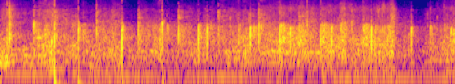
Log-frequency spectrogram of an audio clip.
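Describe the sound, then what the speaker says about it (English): An audience applauds at a high school football playoff bracket release show, with fairly quiet, steady clapping heard throughout. "Let's give them a round of applause."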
